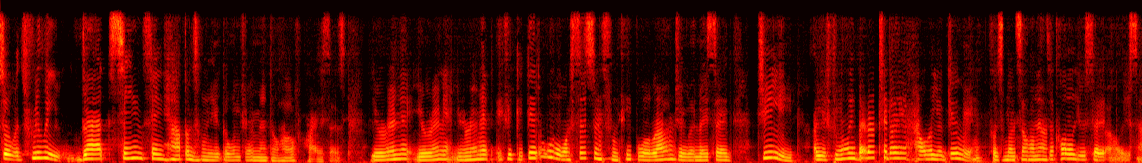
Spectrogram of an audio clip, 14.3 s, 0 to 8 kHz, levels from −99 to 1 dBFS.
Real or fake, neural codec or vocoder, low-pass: fake; codec, 16 kHz in and 24 kHz out, 0.6 kbps, FireRedTTS-2 codec; 7.2 kHz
